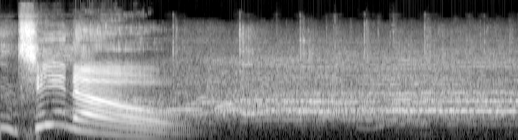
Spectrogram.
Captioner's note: audience cheers and applauds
